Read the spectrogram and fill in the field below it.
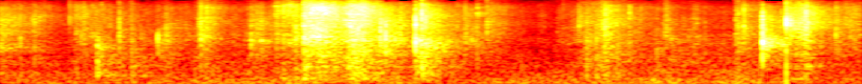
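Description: A heavily taped package is torn open by hand, with close, irregular bursts of crinkling and ripping tape and paper over a few seconds.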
